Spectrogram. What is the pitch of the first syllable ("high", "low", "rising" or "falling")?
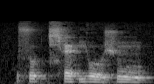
high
